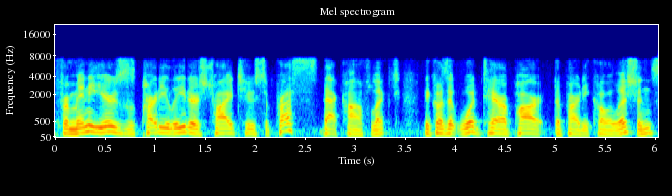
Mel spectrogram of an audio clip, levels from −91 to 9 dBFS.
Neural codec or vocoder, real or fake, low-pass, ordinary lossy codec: vocoder, 44.1 kHz, 80 mel bands, Vocos; fake; 7.2 kHz; Opus, 32 kbps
